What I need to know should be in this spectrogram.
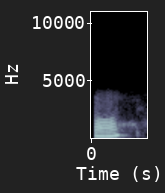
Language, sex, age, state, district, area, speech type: Marathi, female, 18-30, Maharashtra, Osmanabad, rural, conversation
